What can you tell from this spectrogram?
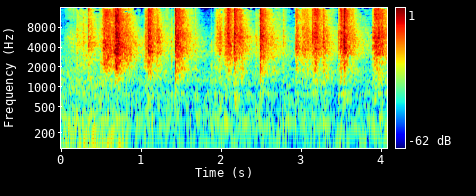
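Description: Rhythmic shaker-like rattle: short hissing strokes, high in pitch, about two a second.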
